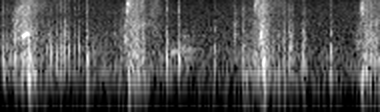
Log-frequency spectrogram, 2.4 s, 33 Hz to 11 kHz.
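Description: M1913 cavalry saber swung through the air, making three quick whooshes like a movie sword sound effect. The groove along the side of the blade, the fuller, makes the whoosh.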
